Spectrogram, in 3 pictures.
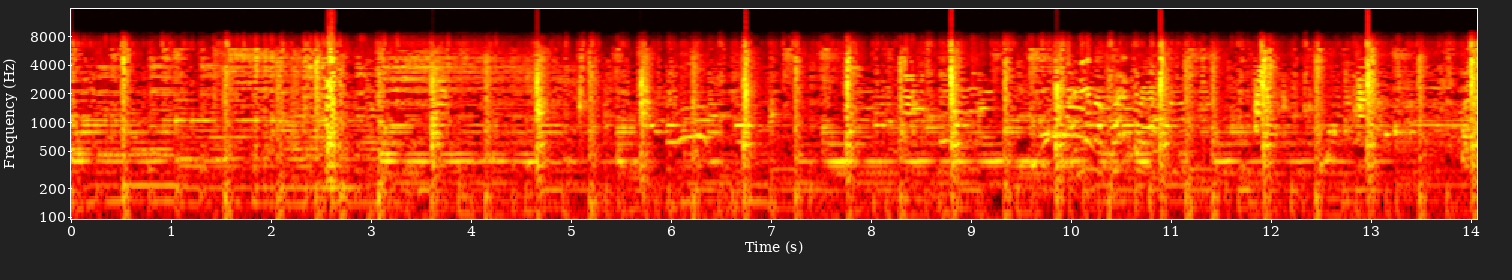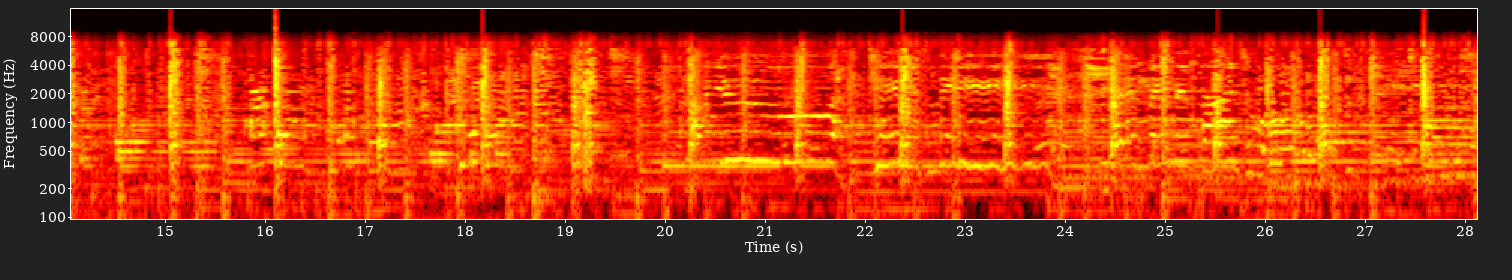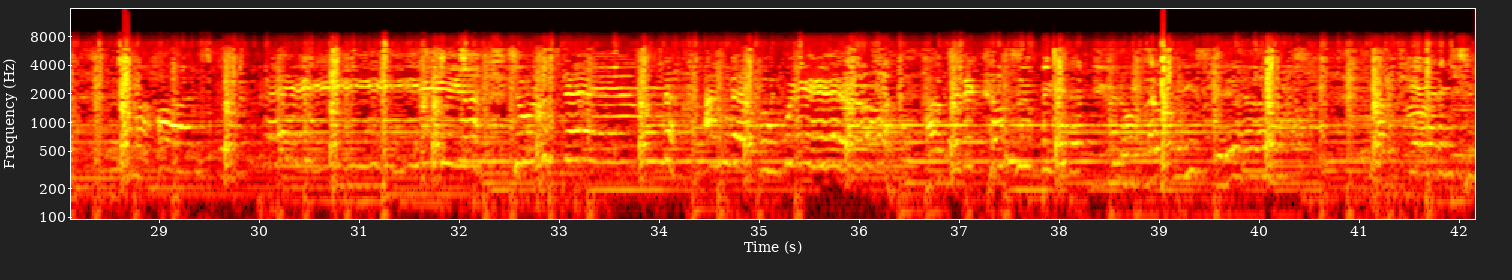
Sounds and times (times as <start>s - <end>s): Music: 0.0s - 42.1s
Female singing: 9.6s - 11.2s, 20.0s - 42.1s.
